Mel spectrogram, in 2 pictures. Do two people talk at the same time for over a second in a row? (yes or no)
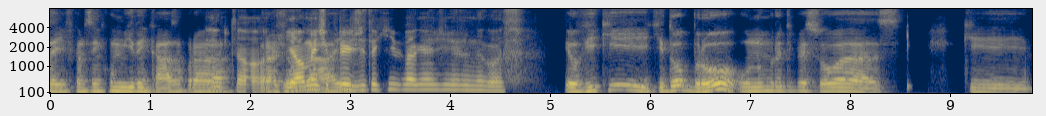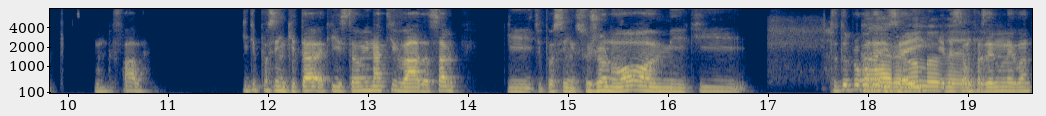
yes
